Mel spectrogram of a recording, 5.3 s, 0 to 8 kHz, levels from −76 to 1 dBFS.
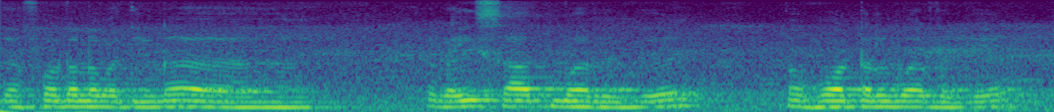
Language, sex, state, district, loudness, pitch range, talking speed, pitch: Tamil, male, Tamil Nadu, Namakkal, -16 LUFS, 145-155 Hz, 115 wpm, 150 Hz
